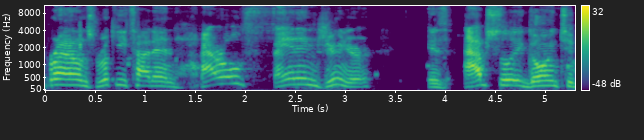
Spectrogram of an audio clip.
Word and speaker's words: Fannin: Harold Fannon. Fannon. Fanning. Fannon. fan in.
